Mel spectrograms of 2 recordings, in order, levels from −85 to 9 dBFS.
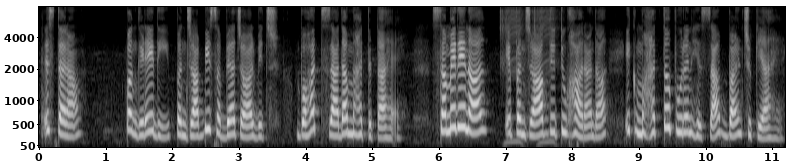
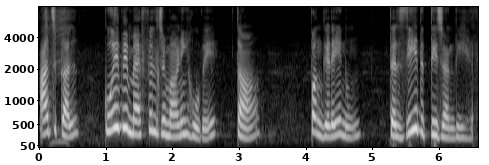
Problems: background sounds at intervals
